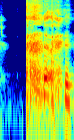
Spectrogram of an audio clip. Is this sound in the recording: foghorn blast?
no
